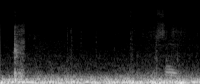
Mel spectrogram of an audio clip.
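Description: Steady low rumble of a car driving at speed, heard from inside the cabin, with a brief snatch of voice near the end.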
